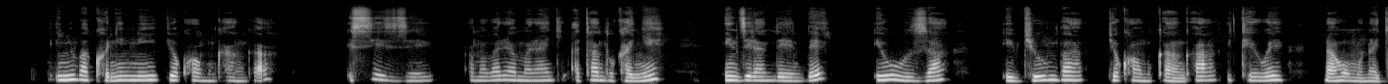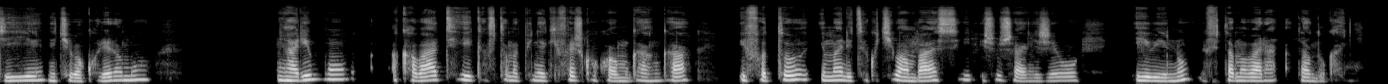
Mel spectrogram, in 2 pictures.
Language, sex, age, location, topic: Kinyarwanda, female, 25-35, Kigali, health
